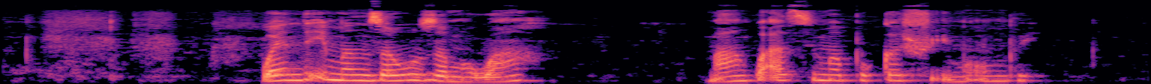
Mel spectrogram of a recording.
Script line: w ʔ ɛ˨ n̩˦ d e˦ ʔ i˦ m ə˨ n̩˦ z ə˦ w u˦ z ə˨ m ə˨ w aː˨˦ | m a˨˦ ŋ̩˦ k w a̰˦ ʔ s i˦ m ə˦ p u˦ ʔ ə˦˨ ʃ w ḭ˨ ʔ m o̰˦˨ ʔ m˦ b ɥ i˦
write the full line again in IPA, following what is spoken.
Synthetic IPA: w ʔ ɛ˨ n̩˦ d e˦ ʔ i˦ m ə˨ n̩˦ z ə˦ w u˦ z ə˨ m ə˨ w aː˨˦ | m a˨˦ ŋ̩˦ k w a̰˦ ʔ s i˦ m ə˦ p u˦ k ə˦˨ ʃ w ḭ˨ ʔ m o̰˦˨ ʔ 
